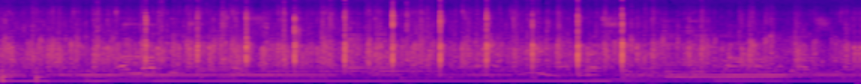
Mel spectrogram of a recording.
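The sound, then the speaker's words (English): A large group applauds steadily for several seconds, giving the Lord a hand clap of praise at a worship service, the clapping dense and sustained, with a low organ-like tone held underneath and occasional sharper claps standing out. “Once again, why don't you give the Lord a hand clap of praise in anticipation of his will.”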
